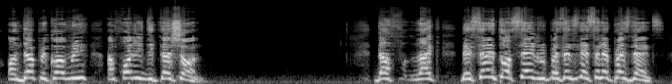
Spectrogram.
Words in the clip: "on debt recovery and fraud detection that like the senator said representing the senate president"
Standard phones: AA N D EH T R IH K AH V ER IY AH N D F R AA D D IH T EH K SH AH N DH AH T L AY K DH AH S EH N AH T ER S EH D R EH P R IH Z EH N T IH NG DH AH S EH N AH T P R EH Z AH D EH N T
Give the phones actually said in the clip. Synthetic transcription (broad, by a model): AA N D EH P R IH K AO V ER IY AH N F AA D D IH T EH SH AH N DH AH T L AY K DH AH S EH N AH T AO S EH D R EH P R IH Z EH N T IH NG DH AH S EH N AH T P R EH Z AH D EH N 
